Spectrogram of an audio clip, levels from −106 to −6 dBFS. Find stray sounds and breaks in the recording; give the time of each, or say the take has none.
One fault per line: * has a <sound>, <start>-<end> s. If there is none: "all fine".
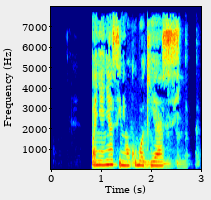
all fine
